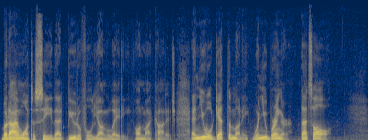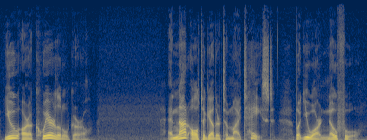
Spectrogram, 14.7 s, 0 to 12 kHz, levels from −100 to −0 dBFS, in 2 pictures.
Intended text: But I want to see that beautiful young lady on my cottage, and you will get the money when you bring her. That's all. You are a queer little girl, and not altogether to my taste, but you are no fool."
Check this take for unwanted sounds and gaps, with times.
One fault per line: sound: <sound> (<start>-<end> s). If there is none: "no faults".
no faults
